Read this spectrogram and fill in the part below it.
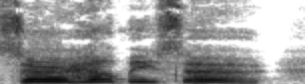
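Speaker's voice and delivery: acted, slow, very high, drawn-out yell. Retelling hearing someone in an alley: imitating someone yelling for help.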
